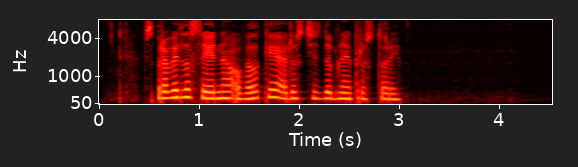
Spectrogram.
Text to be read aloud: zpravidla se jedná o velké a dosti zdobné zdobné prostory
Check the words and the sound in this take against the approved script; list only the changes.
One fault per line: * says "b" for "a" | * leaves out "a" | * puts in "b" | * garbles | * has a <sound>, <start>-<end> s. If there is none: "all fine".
* leaves out "zdobné"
